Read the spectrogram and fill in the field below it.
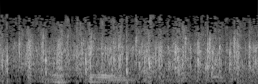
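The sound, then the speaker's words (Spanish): A crowd claps steadily for a couple of seconds, a dense crackling wash of applause with a few voices calling out underneath. “Pueden aplaudir también, aunque sea poco.”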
